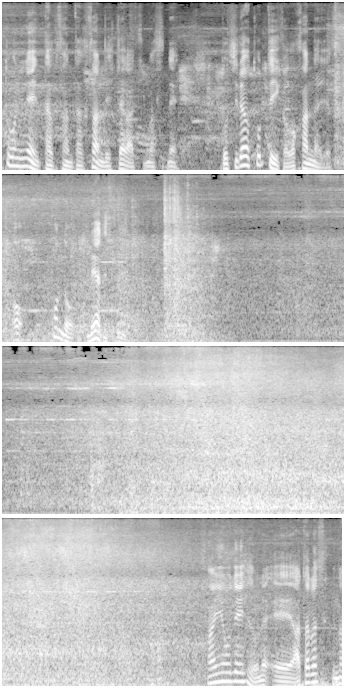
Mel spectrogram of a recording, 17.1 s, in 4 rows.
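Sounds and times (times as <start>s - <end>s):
electric train passing: 3.9s - 17.0s.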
